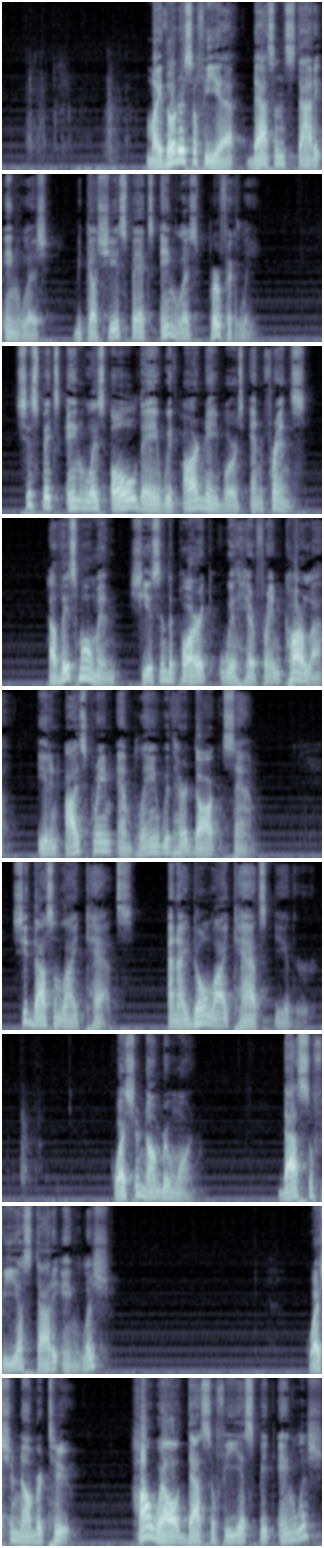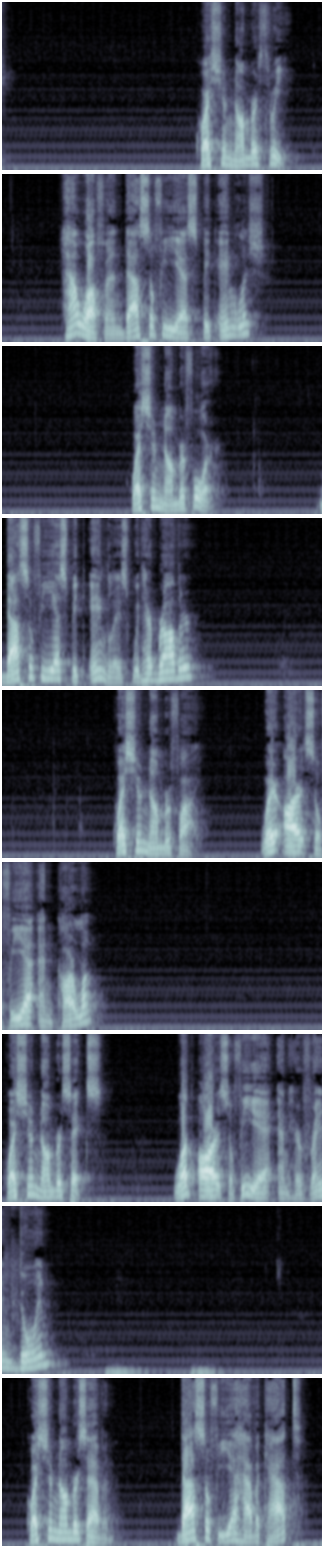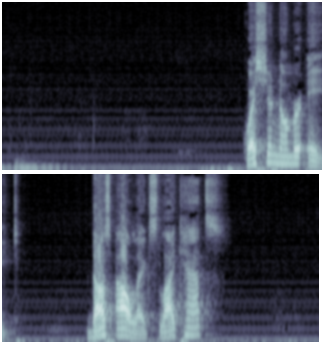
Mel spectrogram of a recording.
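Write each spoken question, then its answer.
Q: Does Sofia study English?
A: No

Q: How well does Sofia speak English?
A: Perfectly

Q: How often does Sofia speak English?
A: All day

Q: Where are Sofia and Carla?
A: In the park

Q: What are Sofia and her friend doing?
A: Eating ice cream and playing with her dog Sam

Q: Does Sofia have a cat?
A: No, she has a dog

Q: Does Alex like cats?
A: No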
